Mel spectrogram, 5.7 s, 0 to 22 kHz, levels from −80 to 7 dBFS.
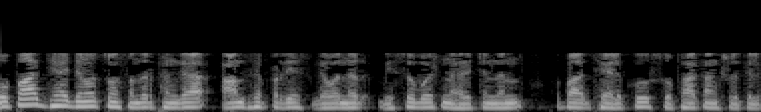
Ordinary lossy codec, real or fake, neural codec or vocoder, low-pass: none; real; none; 3.6 kHz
